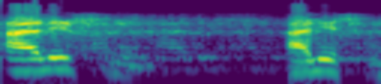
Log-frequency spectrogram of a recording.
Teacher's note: نقول إيش اسم بهمزة مكسورة وجوبا، اسم وتكون إيه تلفظ بها، فإذا جاءت آل قبلها سقطت الهمزة وبقيت السين ساكنة واللام ساكنة، فوجب تحريك إحداهما ولا يمكن تحريك السين، حركت اللام الاسم، · Term: همزة وصل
